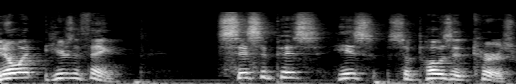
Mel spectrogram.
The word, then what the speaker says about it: Sisyphus: It's pronounced Sisyphus.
